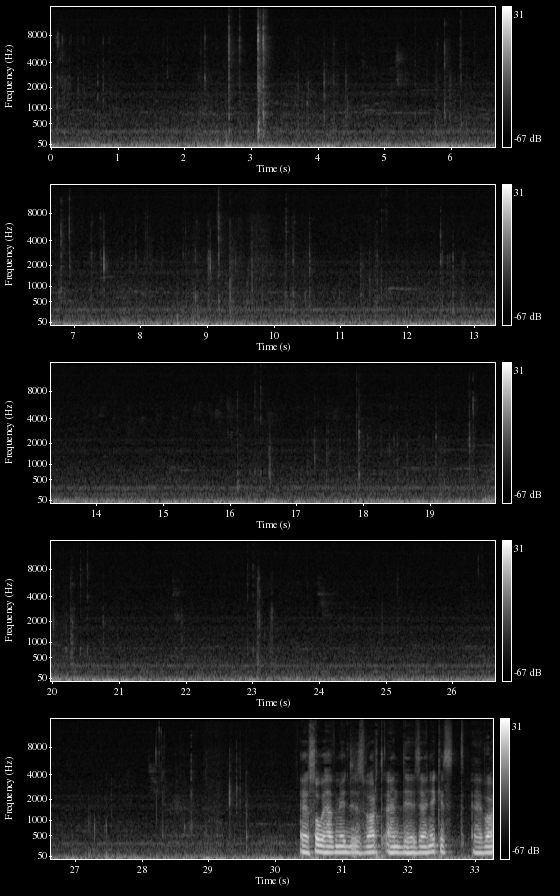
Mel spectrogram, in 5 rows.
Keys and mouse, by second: 2.7 z, 3.2 Tab, 3.6 middle click, 3.8-5.8 middle drag, 4.8 Tab, 6.4 KP_Subtract, 7.8 Tab, 9.3 Tab, 10.6-12.4 drag, 11.5 g, 18.9 ctrl+r, 22.1 Tab, 22.8-24.7 middle drag, 28.4 KP_Divide.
